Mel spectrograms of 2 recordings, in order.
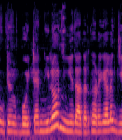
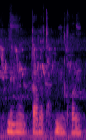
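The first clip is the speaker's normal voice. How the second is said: ordinary talk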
